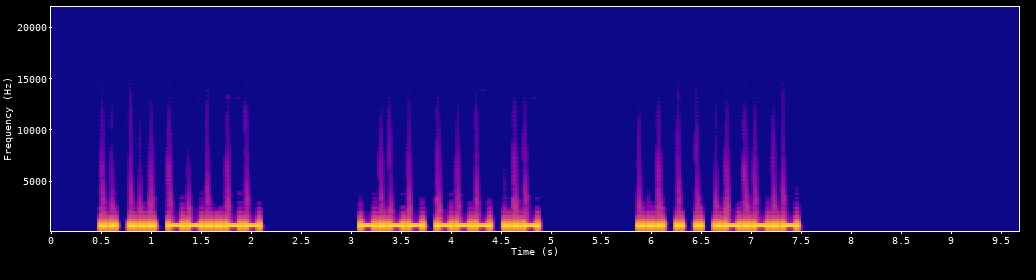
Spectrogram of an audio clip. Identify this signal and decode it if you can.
Morse code, heard as a keyed tone, about 25 wpm, 700 Hz. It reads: IS, YOU SEE.
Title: 3x Word-Spacing - Sentences from Top 100 Words - 25wpm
